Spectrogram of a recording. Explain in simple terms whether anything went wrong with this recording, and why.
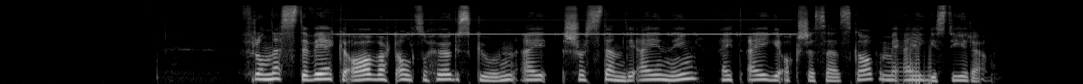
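From 3.26 to 8.07 s, a steady 4.1 kHz feedback whistle sits beneath the speech. A speaker-to-microphone loop likely kept ringing without becoming a howl.

From 8.95 to 9.32 s, the speech turns into robotic sound from repeated short buffers, with a fixed 200 Hz buzz. Most of that stretch was likely short slices being repeated.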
